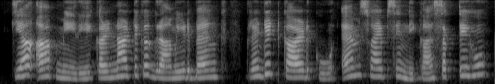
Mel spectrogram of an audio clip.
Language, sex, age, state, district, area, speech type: Hindi, female, 30-45, Rajasthan, Jaipur, urban, read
